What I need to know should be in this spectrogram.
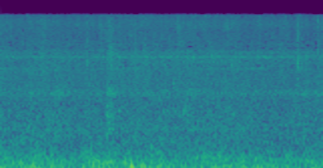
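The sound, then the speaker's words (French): Heavy, torrential rain pours down in a rainforest in a dense, steady hiss that fills the whole scene, with a low rumbling roar underneath and no voices. “Soudain, une pluie torrentielle.”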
